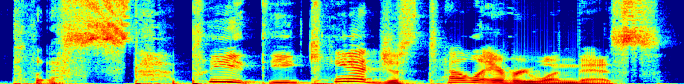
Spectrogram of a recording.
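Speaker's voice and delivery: whispered stammer rising into high protest; embarrassed, half-whispered begging; flustered pleading. Acted. Nate begs her to stop.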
